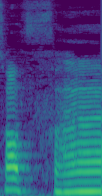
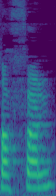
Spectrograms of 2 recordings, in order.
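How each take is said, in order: First: The word ends with a long drawn vowel. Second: The word ends with an n sound. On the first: The reader stops at the end of the verse. "শেষে আসলে যদি থামি তাহলে সফা" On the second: The reading continues without stopping. "যদি লাইনের মাঝখানে আসে তাহলে সফান"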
